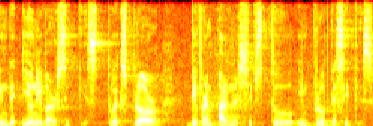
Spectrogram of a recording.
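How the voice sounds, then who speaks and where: A moderate speed marks the delivery. It comes with a Spanish accent. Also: man. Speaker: architect and urban planning professor. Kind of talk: panel discussion. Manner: halting.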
